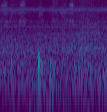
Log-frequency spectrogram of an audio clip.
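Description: Faint sound of a dry-erase marker drawing boxes on a whiteboard, with two light taps about three-quarters of a second and one second in.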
